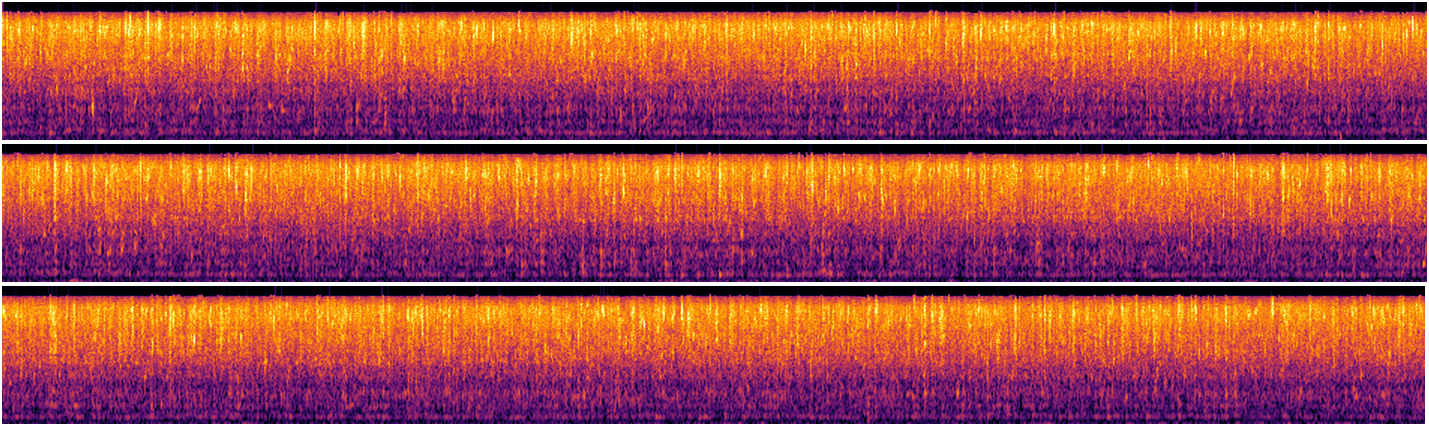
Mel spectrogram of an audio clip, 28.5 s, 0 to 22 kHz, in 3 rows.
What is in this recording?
water trickle 2
A small stream in the forest pouring over some tree roots and dead logs with an interesting sound.Recorded with Zoom H4 on-board mics.
field-recording, flow, river, stream, trickle, water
